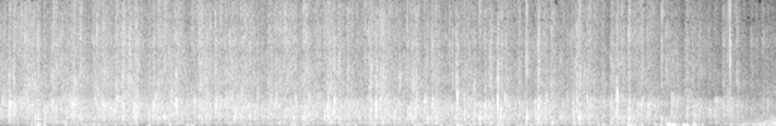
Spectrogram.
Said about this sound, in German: Ich sage Dankeschön, meine Damen und Herren, einen kräftigen Applaus.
